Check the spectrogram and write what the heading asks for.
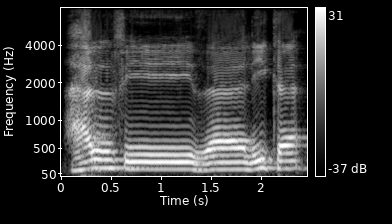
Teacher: ہل یہ سینے سے آواز آ رہی ہے. ہل فی تھوڑا سا لمبا کرنا ہے، مد ہے، تھوڑا سا لمبا کرنا ہے 2 سیکنڈ. ہل فی ذالک، جو آپ کی زبان کی نوک ہے وہ اوپر والے دانتوں کے اس جگہ پہ لگے گی.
